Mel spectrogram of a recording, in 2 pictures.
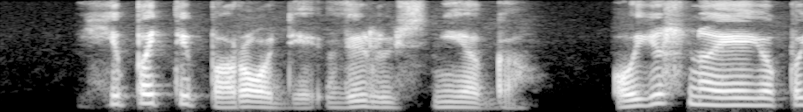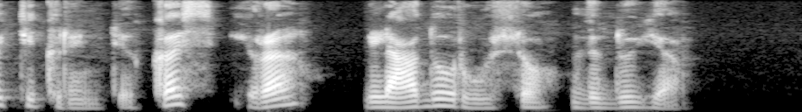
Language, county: Lithuanian, Vilnius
